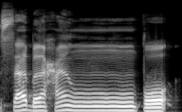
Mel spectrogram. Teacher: Bukan sabahan itu tipis, ya, tapi sabahan to, ya tebal. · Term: ikhfa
